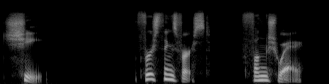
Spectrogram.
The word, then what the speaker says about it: Qi: That's called Qi, pronounced Qi.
